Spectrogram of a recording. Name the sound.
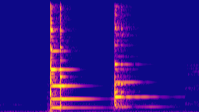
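wine glasses clinking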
